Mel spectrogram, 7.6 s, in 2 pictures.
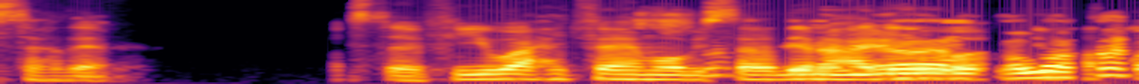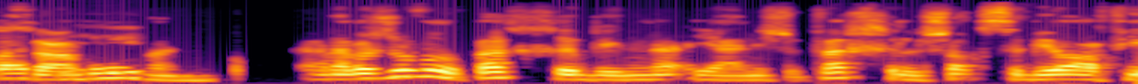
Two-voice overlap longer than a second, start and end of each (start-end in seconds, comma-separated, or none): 2.0-4.4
